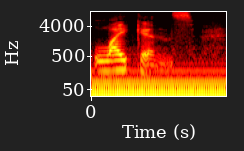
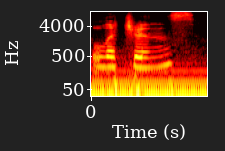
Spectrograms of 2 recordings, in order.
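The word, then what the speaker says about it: lichens: one of the biggest examples would be um lyans it's not lens it's pronounced as a k so lyans and these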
